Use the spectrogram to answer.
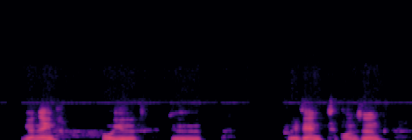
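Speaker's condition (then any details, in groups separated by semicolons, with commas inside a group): No condition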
